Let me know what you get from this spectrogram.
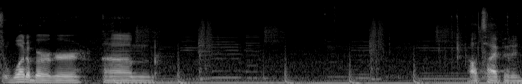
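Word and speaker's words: Whataburger: It was like, "What a burger." But people say water burger.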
